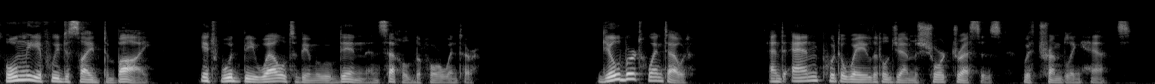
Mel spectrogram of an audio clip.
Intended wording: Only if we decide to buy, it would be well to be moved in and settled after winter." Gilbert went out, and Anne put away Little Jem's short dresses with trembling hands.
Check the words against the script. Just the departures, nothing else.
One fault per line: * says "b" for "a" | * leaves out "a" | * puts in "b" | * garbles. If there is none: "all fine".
* says "before" for "after"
